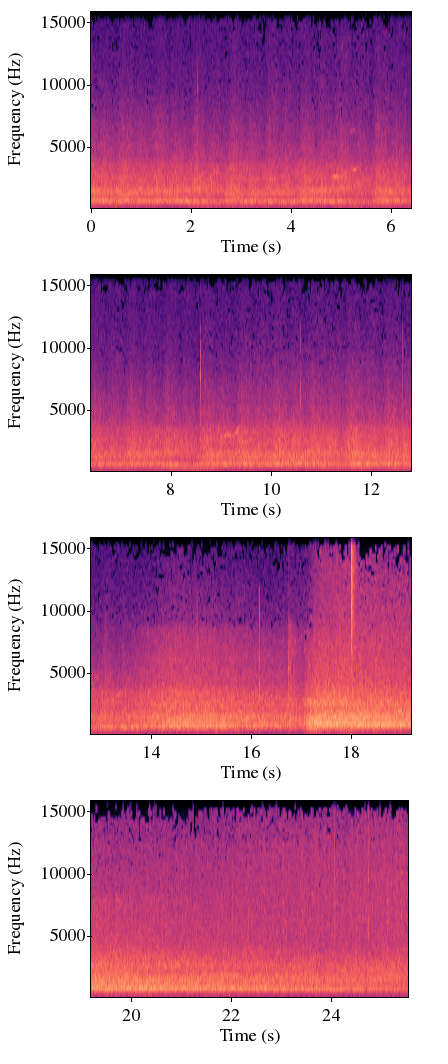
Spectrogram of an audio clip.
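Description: A stadium crowd roars steadily, swelling louder near the end.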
